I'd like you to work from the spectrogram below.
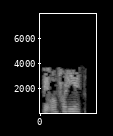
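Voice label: Police 1 Dispatch, Scanner audio recording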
